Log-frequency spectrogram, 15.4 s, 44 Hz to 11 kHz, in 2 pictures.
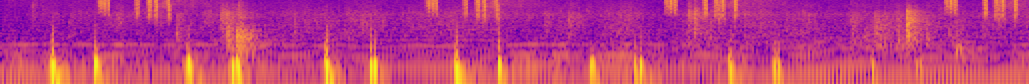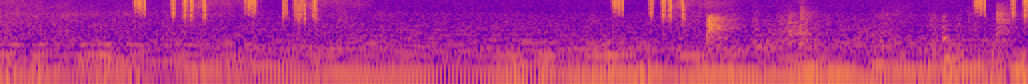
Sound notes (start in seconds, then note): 8.7 electricity buzzes; 8.7 gentle music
